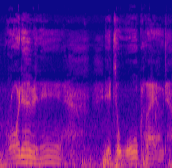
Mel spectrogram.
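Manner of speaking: put-on Australian accent, done badly. Pointing out a wall cloud to listeners, bad australian accent. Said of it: "That was a bad accent".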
